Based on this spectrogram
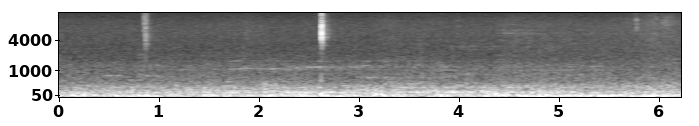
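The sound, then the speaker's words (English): A quick wet splat of paint splashed onto paper, with a couple of fainter ticks around it, all set against a steady low background hiss. “Alright, let's do one more splash here.”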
